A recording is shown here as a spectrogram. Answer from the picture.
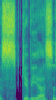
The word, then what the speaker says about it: Scivias: this is called the Scivias. Is that how mm-hmm. you pronounce that? – Oh, yes, yes.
